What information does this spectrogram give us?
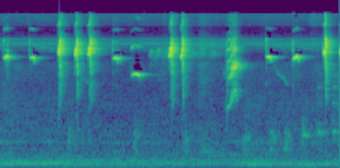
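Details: Olive-backed sunbird aged six years singing to anger rivals: thin high whistles alternating with sharp doubled chips and one harsher descending note, irregularly spaced.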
